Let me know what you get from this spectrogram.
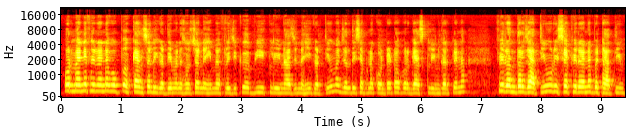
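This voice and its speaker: A woman's voice: mid-range voice, darkish tone. A woman in her thirties chatting casually to viewers in a home vlog, talking her way through kitchen chores. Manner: chatty, addresses viewers directly. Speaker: vlogger mother.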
